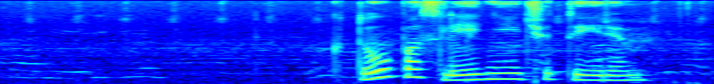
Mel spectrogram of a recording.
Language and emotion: Russian, neutral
